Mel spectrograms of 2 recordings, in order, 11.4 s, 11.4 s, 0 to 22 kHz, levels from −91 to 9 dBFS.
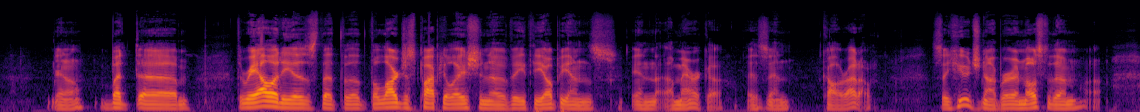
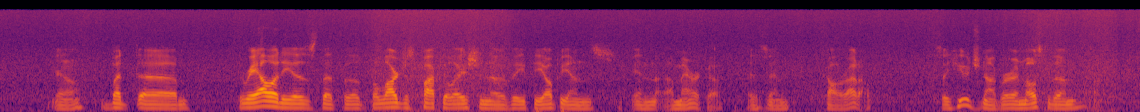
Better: first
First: none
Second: hiss; loud; throughout; 7 dB below the speech

